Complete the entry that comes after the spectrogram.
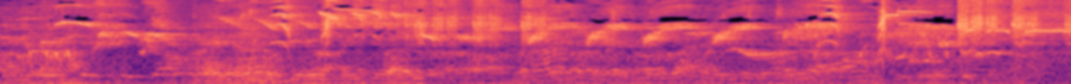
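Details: A loud-voiced contest white-rumped shama sings a busy stream of looping whistled notes and trills, with dense chatter throughout and a sharp burst near the end.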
